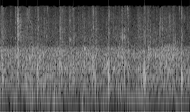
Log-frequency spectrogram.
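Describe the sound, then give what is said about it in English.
Audience applause for an evening event's sponsors: loud, dense clapping from a crowd, sustained and steady without pause. “So how about a round of our applause for our sponsors?”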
